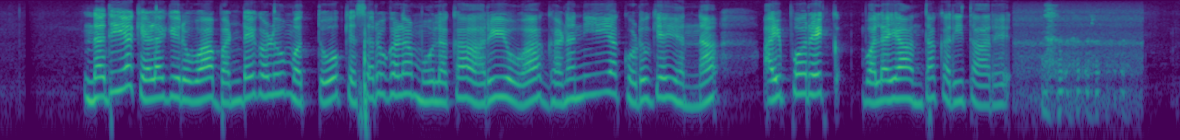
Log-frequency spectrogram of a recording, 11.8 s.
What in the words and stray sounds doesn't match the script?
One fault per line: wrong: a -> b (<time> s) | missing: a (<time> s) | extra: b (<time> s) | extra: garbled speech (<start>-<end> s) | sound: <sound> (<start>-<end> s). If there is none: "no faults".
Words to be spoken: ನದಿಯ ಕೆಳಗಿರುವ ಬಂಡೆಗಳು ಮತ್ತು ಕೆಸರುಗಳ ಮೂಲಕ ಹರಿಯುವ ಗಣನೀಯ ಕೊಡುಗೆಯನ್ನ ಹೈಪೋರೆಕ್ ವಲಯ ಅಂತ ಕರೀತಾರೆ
sound: laugh (10.4-11.3 s)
